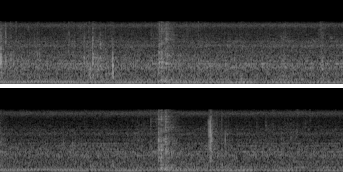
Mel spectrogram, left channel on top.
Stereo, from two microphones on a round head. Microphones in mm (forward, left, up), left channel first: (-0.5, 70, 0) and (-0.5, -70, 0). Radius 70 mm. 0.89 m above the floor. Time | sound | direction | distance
1.5 | tearing paper | 60° right (ahead or behind) | 4 m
